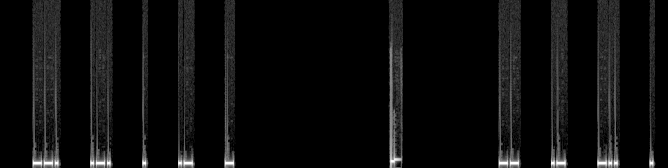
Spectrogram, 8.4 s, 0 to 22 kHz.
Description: Morse code, heard as a keyed tone, about 34 wpm, spaced as for 16 wpm, 700 Hz. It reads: GREAT MADE
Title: 4x Character Spacing - Top 200 Words - 35wpm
